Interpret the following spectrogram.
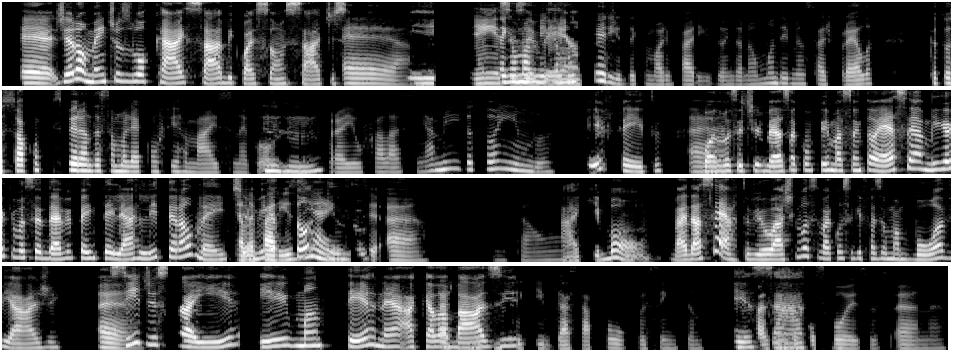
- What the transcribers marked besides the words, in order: "sites" said as "sates"; other background noise; tapping
- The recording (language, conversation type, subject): Portuguese, advice, Como posso viajar com um orçamento limitado sem perder a diversão e as experiências locais?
